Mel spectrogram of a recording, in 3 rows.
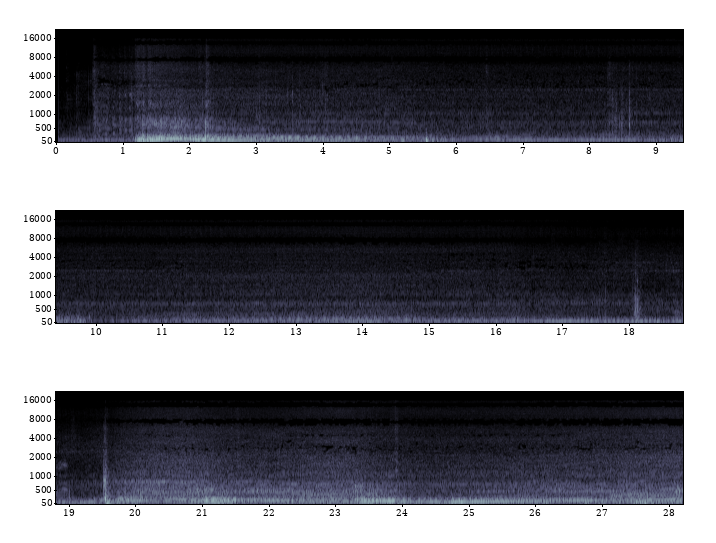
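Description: A 2021 Nissan Titan Pro-4X's 5.6-litre V8 cold-starts about a second in, breathing through Flowmaster Super 10 mufflers on a true dual exhaust. It flares loudly at start-up, then settles to a steady idle. In the second half it is revved several times, each rev rising and falling back to idle.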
